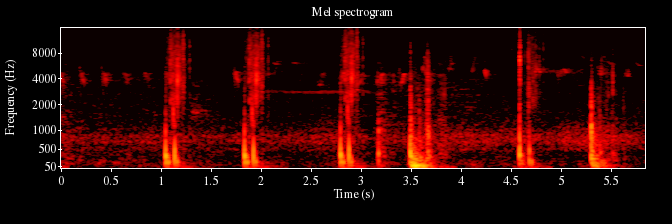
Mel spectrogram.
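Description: Footsteps walk steadily on hard ground.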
